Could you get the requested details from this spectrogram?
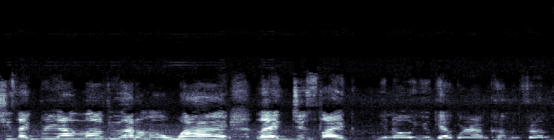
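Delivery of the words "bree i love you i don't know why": acted-out crying, tearful speech. Retelling what a drunk friend said on the drive home: imitating someone crying. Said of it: "and she's crying now".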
